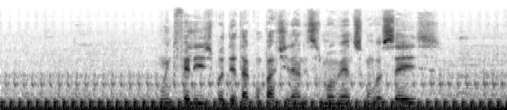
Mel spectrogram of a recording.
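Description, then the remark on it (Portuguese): The engine of a small rented boat chugs steadily and loudly as the boat passes the ghats in Varanasi, its low rhythmic drone running throughout while a man speaks over it. “Esse barulho que vocês estão ouvindo é do barco.”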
